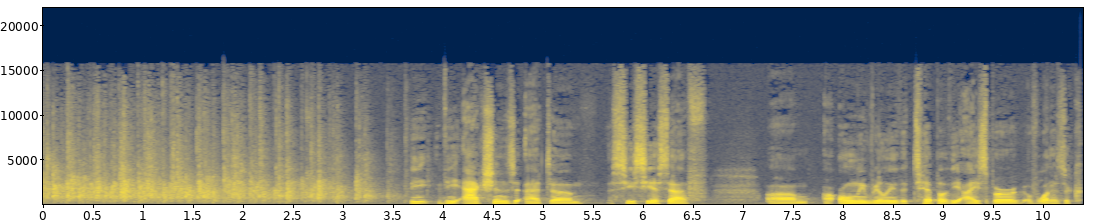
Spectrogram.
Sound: applause

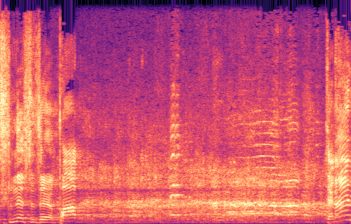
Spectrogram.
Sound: audience laughing

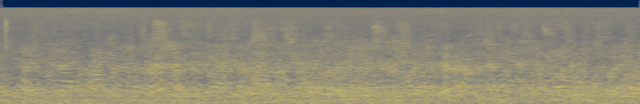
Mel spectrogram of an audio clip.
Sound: audience talking

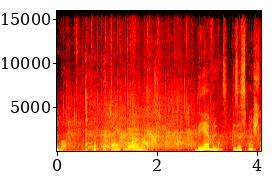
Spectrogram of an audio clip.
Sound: applause

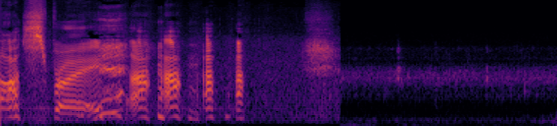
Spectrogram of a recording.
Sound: laughter

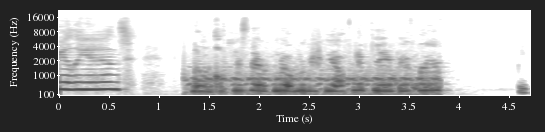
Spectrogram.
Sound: alien language noises

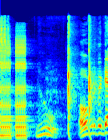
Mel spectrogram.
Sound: buzzer

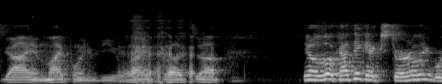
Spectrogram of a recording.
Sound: laughing

